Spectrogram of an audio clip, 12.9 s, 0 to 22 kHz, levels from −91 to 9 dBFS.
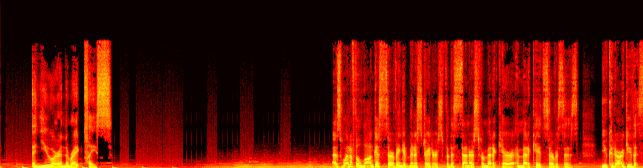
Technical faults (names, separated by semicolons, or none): Wi-Fi interference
